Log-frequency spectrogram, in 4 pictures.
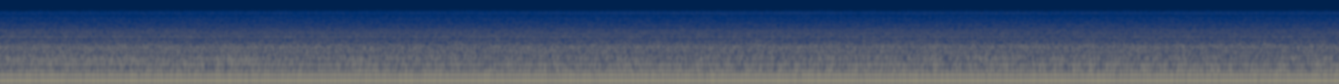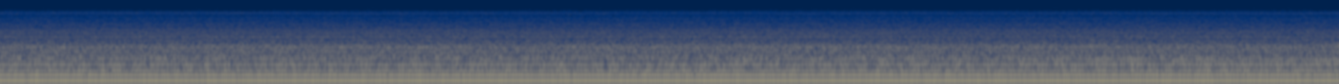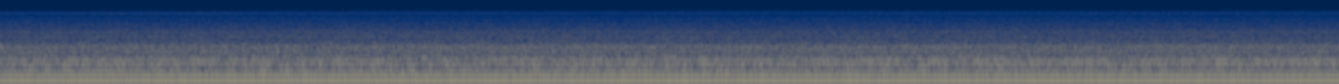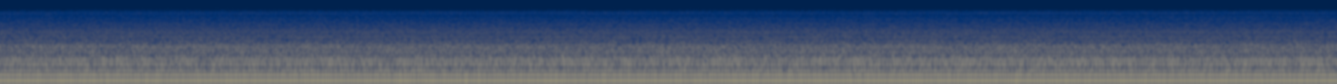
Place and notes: Montreal: Landsdowne Ave (Westmount) - Landsdowne Ave (Westmount)
equipment used: Marantz
Landsdowne street apartment building large central air conditioner unit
